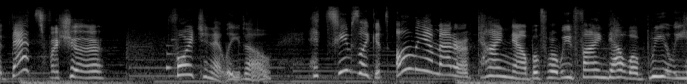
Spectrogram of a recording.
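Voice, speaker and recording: A woman voicing a tiny, chatty fairy companion girl who talks about herself in the third person, with game music behind. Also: very high-pitched. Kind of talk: game voice acting.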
